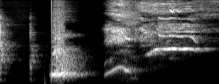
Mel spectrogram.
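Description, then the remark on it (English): A dog gives one sharp, loud bark, followed by a higher, drawn-out yelping whine. There is no talking. The dog reacts to people saying hello, thinking somebody has arrived. “My dog thinks there's somebody here. Because we said hello.”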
